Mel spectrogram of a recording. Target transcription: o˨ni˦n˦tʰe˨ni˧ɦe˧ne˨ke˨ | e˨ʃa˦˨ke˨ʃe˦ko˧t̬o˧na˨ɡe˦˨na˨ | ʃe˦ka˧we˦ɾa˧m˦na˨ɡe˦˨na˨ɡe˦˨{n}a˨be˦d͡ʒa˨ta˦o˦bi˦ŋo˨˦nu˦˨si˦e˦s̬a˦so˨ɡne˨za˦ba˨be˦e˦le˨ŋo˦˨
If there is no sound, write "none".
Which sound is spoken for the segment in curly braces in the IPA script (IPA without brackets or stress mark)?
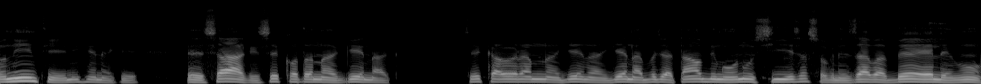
n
